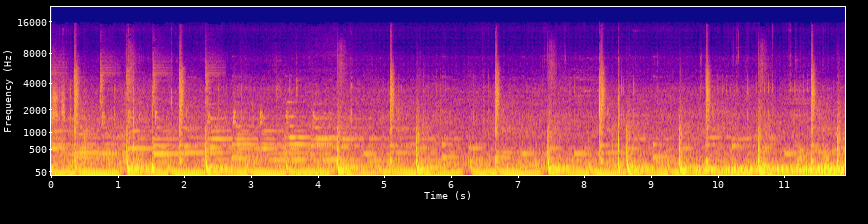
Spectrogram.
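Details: Playful instrumental track of plucked melodic notes over deep bass and percussion, running continuously without any animal calls.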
